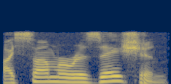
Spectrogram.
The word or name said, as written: isomerization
